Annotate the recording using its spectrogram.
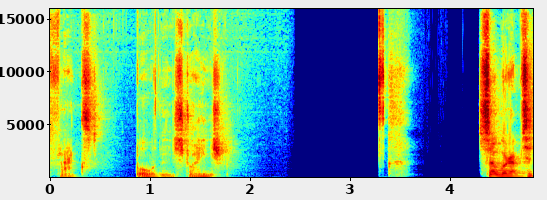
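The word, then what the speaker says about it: Flax Bourton: For someone who knows the Brisbia well, she was pronounced Flax Borton. Flax Borton. Sorry. Anybody that lives in here knows that is pronounced flax bordon strange.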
